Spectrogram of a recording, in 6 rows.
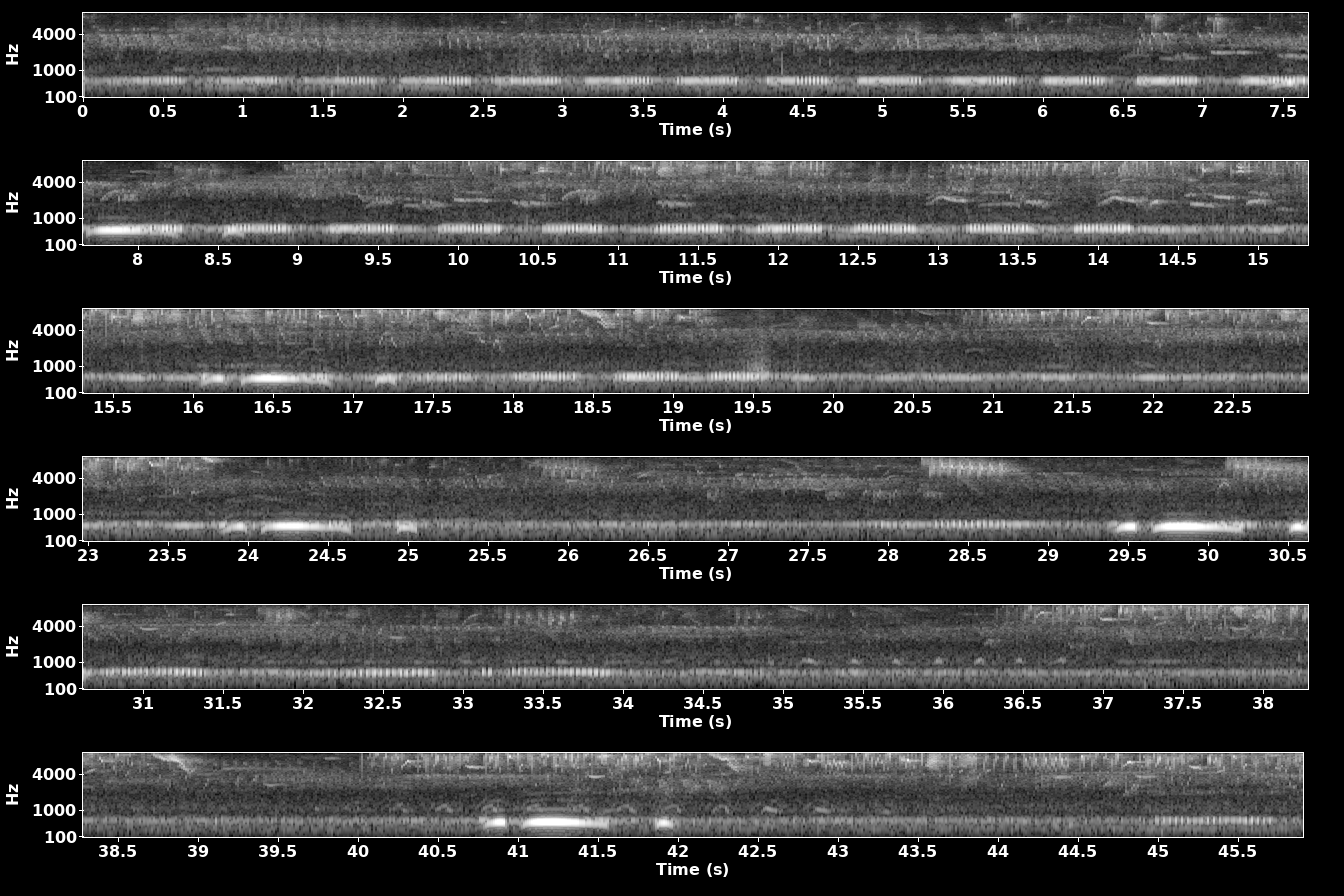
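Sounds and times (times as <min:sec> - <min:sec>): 
Eurasian collared dove cooing: 0:00.0 - 0:15.3, 0:15.9 - 0:22.0, 0:23.4 - 0:25.2, 0:28.0 - 0:34.6, 0:40.5 - 0:43.0
small birds chirping: 0:00.0 - 0:45.9.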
